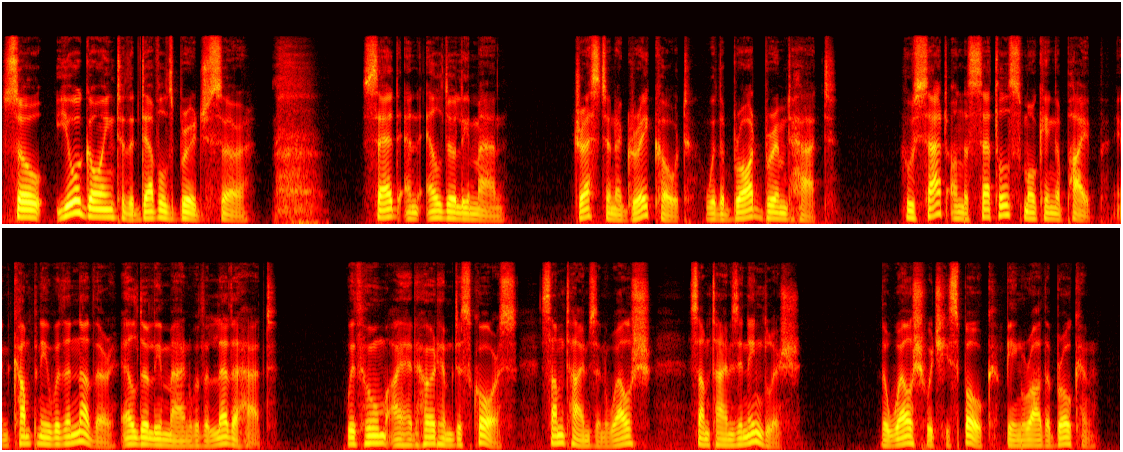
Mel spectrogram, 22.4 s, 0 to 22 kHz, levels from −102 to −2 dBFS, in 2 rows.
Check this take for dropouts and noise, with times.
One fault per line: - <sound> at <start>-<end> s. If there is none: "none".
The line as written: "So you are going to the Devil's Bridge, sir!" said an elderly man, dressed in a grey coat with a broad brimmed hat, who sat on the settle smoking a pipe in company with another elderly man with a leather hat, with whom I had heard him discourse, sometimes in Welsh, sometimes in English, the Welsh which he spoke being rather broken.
- breath at 2.7-3.3 s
